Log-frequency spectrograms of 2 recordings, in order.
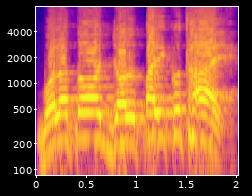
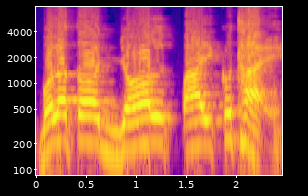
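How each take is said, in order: First: Jolpai is said as one unbroken word. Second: Jolpai is broken with a break after jol. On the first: Tell me, where is the olive? "একটি বাক্য" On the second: Tell me, where do I get water? "জলপাই শব্দকে ভেঙ্গে যদি জল এবং পাই দুটি আলাদা শব্দে পরিণত করে বাক্যটি পাঠ করি"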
